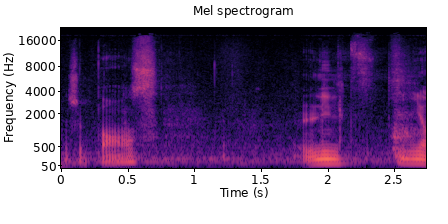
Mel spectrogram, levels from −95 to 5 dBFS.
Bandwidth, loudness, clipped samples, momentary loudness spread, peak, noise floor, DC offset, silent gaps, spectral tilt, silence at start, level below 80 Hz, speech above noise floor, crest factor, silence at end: 19 kHz; -37 LUFS; under 0.1%; 23 LU; -18 dBFS; -58 dBFS; under 0.1%; none; -4.5 dB/octave; 0 s; -66 dBFS; 22 dB; 20 dB; 0 s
